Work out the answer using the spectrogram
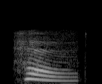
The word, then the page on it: heard: hɜ:rd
